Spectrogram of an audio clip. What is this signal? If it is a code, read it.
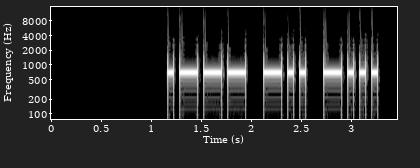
Morse code, heard as a keyed tone, about 20 wpm, 700 Hz. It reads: JDB
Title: Three Challenging Letter-Number Combinations 20wpm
